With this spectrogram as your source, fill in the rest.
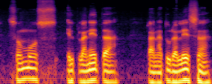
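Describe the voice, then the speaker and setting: A man's very deep, low voice in monotone, flat intonation, dry and close with no echo, in a very clean recording with a silent background. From Bolivia, La Paz. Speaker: natural healer. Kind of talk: interview. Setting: outdoors in a park.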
